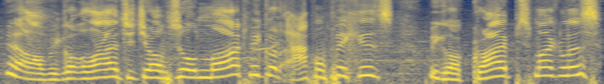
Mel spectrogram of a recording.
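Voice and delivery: lightly voiced Australian farmer hiring; Australian accent. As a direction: play the cheery Aussie boss. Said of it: "My Australian guy's".

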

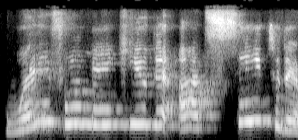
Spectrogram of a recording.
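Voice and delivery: high, loud playful push from the mentor; mentor's teasing challenge. Retold or imitated. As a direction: lift it up high, coaxing. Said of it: "And she's like".

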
